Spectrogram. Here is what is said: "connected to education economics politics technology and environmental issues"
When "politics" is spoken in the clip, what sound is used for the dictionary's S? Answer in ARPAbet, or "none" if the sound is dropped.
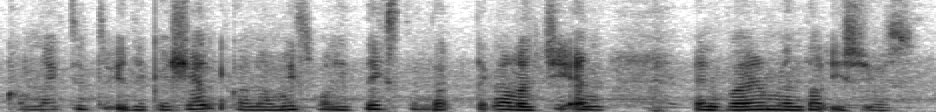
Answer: S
